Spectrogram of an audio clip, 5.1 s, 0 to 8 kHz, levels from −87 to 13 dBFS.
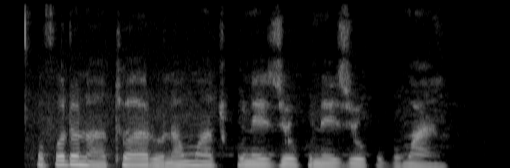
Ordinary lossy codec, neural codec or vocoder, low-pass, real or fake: none; none; none; real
